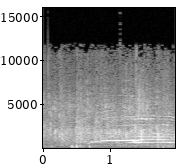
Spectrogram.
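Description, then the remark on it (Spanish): Steady applause from a crowd for the band's musicians, dense and even clapping filling the whole clip at moderate loudness, with a faint whistle-like tone gliding through partway. “Ya, un aplauso para todos, ya.”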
